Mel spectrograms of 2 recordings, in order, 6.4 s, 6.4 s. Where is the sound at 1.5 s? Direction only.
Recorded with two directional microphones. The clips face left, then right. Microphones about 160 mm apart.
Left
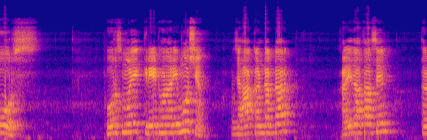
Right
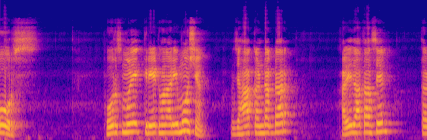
55° right (ahead or behind).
